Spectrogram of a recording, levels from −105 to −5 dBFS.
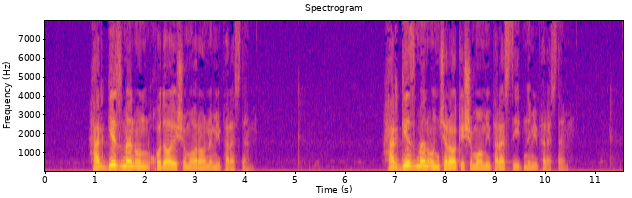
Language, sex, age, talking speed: Persian, male, 50-69, 80 wpm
